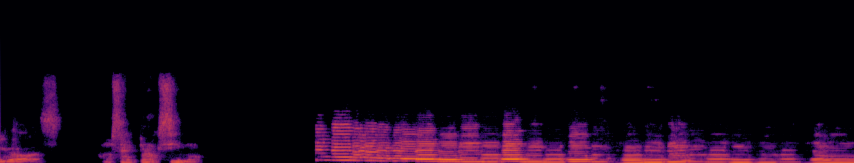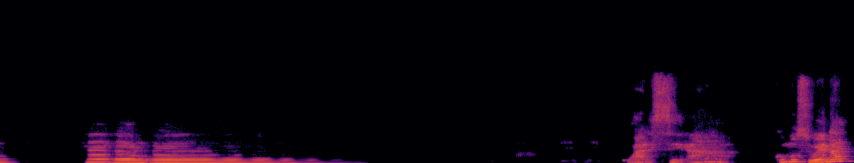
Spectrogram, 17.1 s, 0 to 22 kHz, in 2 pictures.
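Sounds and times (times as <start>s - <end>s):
saxophone melody: 3.2s - 8.8s, 9.4s - 12.2s.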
